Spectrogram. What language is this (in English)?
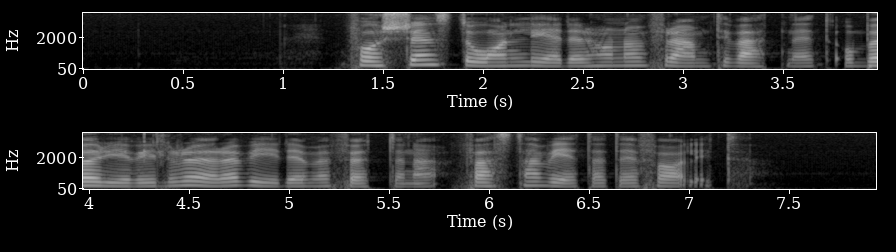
Swedish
